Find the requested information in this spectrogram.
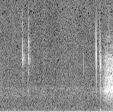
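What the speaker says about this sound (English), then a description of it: "And then by right mouse clicking" A single right-click on a computer mouse, a short, quiet tick near the end of a hushed stretch with faint background hiss.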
